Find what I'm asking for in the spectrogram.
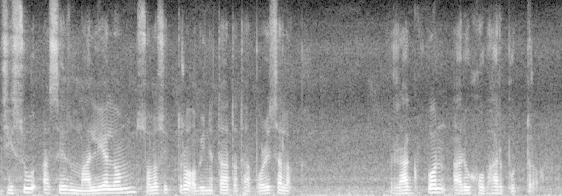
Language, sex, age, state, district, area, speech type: Assamese, male, 30-45, Assam, Sonitpur, rural, read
